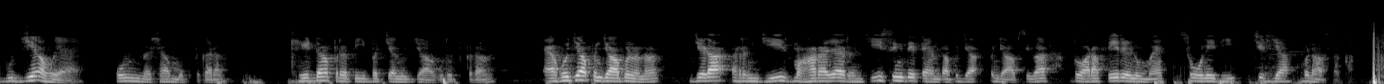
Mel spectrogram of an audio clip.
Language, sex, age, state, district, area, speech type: Punjabi, male, 30-45, Punjab, Rupnagar, rural, spontaneous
